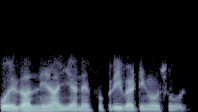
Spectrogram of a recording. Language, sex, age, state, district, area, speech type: Dogri, male, 18-30, Jammu and Kashmir, Reasi, rural, conversation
